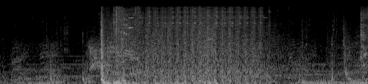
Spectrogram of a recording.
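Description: An electric weapon fires with a loud crackling zap.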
